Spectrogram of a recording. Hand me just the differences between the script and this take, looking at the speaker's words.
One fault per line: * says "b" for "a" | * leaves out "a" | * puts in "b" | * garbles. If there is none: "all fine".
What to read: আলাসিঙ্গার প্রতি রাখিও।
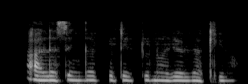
* puts in "একটু নজর"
